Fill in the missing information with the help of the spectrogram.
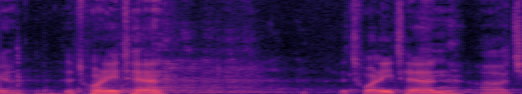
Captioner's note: audience laughing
